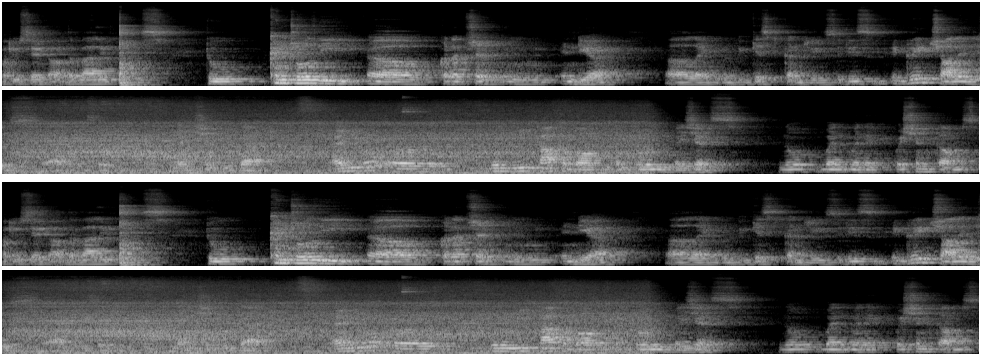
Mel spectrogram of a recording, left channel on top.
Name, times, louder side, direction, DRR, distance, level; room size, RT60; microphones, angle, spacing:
voice 1, 0.0-1.6 2.0-2.4 2.7-6.1 6.6-10.9 11.4-12.5 13.0-17.1 17.5-19.5, left 1 dB, 20° left, -4 dB, 0.5 m, -22 dB
sound 1, 9.8-16.3, equal, 45° right, 1.0 m, -25 dB
3.2 x 2.2 x 2.4 m, 1.1 s
head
